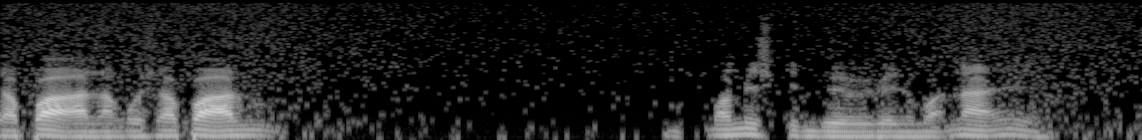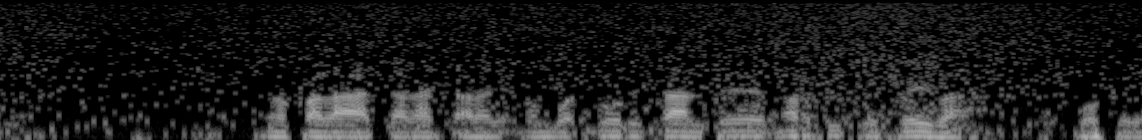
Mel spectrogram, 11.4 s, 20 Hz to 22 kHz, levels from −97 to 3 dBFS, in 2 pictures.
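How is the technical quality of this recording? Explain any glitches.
The recording suffers from overdone noise removal, present throughout. A noise reducer was pushed too hard. It cuts frequency bands near its noise estimate, taking quiet speech detail too. The background in gaps between phrases drops and breaks up into twinkling specks.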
